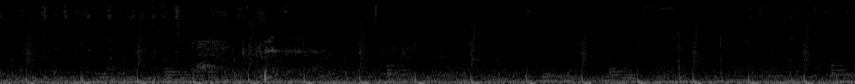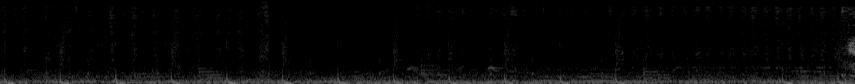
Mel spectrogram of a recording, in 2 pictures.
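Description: Hardened filler on a fabricated metal part being sanded by hand, a faint, continuous gritty rubbing with steady back-and-forth scraping strokes, close up and without talk.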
